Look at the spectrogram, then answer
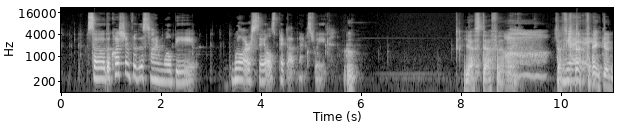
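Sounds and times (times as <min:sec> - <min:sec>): faint low hum: 0:03.3 - 0:11.0.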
